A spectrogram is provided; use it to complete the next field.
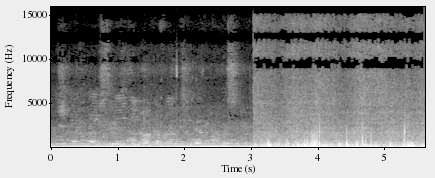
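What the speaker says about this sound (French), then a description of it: "Ils viennent d'allumer les moteurs, donc on va s'en aller." Boat engines run as a ferry departs in Thailand, a low steady drone beneath heavy wind buffeting the microphone that grows louder and rougher halfway through, with water and hull noise.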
